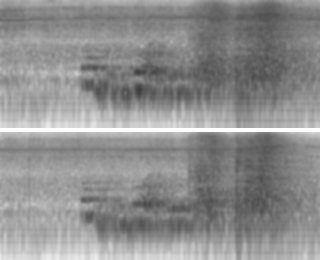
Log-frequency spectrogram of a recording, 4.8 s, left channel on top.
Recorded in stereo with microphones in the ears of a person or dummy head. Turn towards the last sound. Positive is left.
turn(degrees=-40)  # may be behind; listen again after turning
